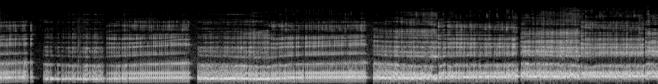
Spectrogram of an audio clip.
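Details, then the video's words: Howling at full volume to mark his territory, a male red howler monkey rescued from trafficking at a refuge in Bolivia; long rasping roars with strong harmonics, separated by short breath gaps every one to two seconds. "Red Howler Monkey Howls to Mark His Territory"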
